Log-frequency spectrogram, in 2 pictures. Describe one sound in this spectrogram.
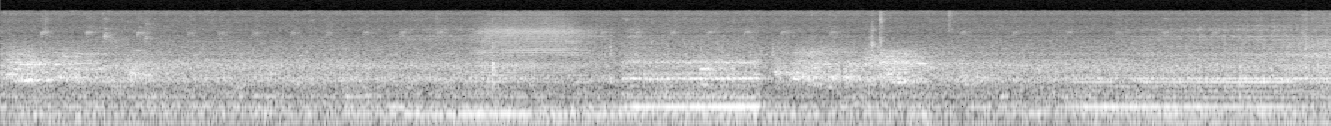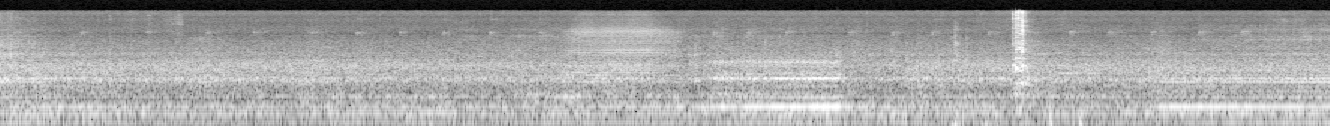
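A small machine hums and whirs steadily close by, its pitch rising and falling now and then.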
